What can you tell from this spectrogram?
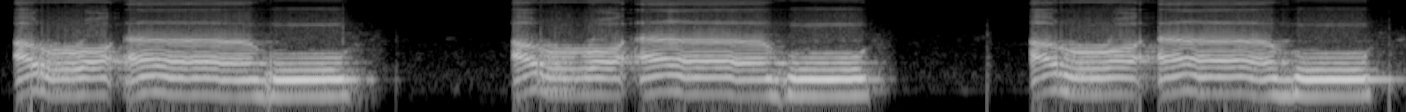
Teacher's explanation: huruf nun ini kita terus masuk ke dalam huruf ro tanpa kita bunyikan dengung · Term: idgham bilagunnah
